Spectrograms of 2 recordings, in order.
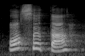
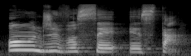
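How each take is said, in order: First: The verb is reduced, in a Mineiro accent. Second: The verb is said in full, not Mineiro-style.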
